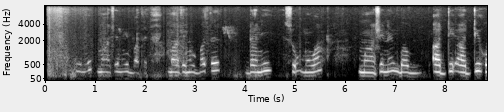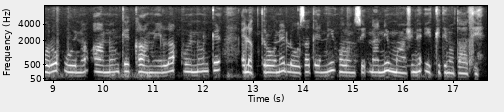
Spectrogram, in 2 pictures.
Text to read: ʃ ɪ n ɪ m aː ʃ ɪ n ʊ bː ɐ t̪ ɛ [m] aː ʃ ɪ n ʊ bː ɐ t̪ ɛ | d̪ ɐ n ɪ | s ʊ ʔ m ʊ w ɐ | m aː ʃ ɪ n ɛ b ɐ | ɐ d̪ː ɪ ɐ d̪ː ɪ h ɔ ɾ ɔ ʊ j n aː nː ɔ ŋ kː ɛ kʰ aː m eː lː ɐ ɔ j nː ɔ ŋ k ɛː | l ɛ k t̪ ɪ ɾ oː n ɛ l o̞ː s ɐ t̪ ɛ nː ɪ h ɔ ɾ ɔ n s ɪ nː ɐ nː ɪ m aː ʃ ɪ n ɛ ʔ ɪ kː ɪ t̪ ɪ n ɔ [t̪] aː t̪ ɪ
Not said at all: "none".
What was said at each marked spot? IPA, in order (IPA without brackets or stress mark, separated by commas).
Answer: m, t̪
